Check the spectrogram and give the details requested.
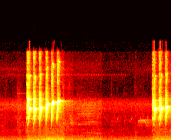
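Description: A crimson sunbird gives a quick burst of about seven sharp, very high chips, then begins a second burst two seconds later.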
